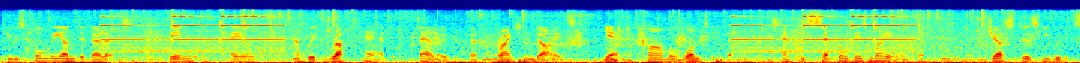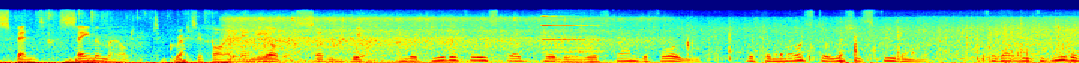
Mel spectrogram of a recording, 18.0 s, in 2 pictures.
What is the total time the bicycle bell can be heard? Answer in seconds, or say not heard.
4 s.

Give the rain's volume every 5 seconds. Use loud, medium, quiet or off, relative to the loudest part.
medium, medium, loud, loud.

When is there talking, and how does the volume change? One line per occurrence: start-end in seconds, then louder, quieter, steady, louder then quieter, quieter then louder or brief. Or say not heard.
0.0-17.9 steady.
